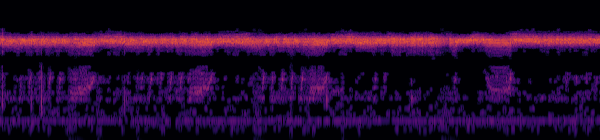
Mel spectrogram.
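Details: Cicada song as a steady, high, shrill buzz that never lets up, with softer chirping pulses lower down scattered through it.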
